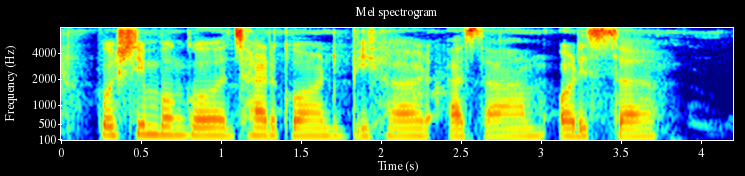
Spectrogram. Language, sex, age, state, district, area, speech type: Santali, female, 18-30, West Bengal, Purulia, rural, spontaneous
